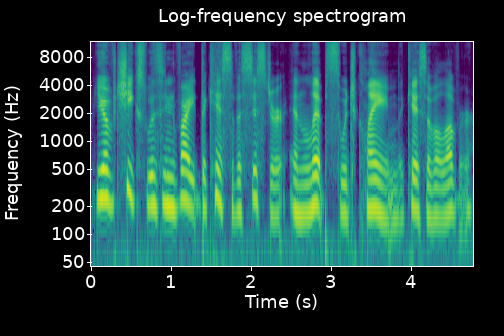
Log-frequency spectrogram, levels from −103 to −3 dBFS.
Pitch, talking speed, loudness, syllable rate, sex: 195 Hz, 240 wpm, -20 LUFS, 4.9 syllables/s, female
